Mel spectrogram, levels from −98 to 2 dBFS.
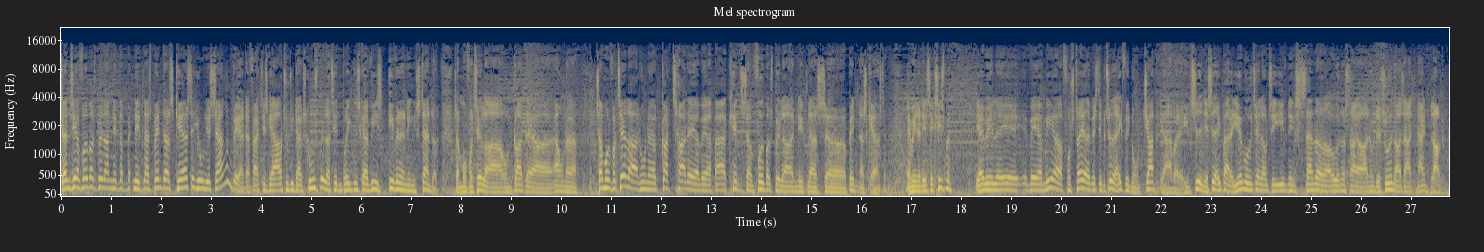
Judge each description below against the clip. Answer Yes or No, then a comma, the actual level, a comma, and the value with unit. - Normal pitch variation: No, wide, 6.9 semitones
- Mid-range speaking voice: Yes, medium, 145 Hz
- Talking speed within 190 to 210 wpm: Yes, average, 200 wpm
